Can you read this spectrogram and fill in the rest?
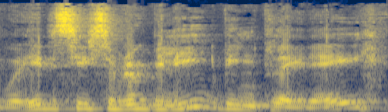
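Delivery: put-on thick Canadian accent, ending on eh. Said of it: "really thick Canadian accent".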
